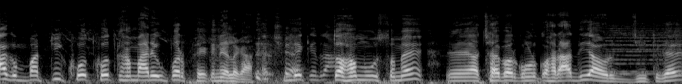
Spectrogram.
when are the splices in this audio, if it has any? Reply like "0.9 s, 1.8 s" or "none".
3.1 s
